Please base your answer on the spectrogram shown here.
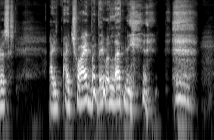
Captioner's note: laughing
